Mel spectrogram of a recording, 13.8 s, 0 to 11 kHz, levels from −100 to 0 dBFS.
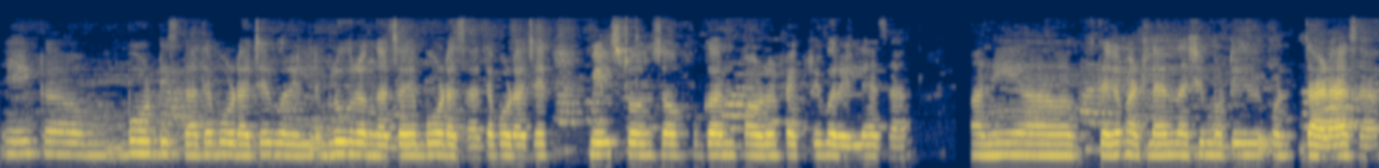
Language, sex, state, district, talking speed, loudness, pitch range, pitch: Konkani, female, Goa, North and South Goa, 125 wpm, -20 LUFS, 180-195 Hz, 185 Hz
